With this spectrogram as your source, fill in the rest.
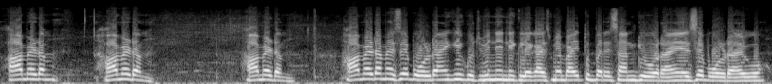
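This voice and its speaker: High-voiced man on a prank call. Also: fairly even intonation, fairly quick, a little mellow, clear, resonant tone. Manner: insistent, repeats "madam" constantly. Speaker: prank caller.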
